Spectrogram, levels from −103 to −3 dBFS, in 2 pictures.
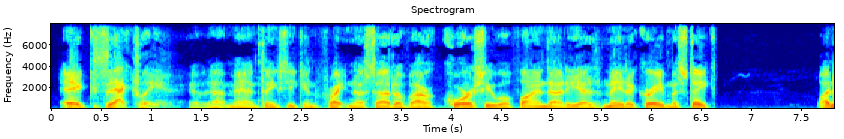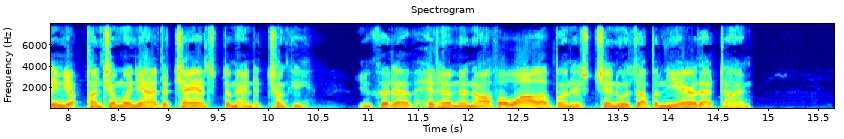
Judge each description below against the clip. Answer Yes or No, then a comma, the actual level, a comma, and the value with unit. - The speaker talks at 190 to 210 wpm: Yes, average, 200 wpm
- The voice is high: No, low, 105 Hz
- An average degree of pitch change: No, wide, 6.3 semitones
